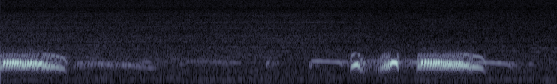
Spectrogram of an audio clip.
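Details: Spotted dove in Đồng Nai, Vietnam, cooing while roused for a contest: a loud, low mellow coo, a softer trailing coo, then two quick short notes leading into another long, full coo.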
